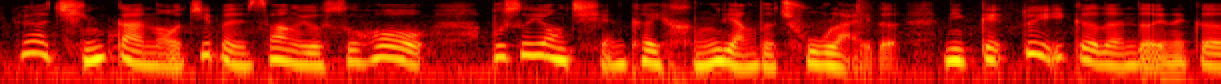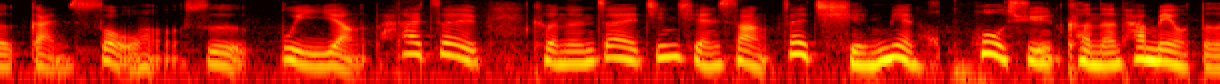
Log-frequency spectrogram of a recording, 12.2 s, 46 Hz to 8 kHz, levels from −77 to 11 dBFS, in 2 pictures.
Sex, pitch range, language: female, 165-215 Hz, Chinese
